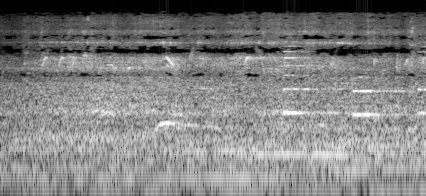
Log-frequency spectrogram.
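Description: Street traffic noise swelling louder, with a vehicle's reversing beeper sounding a repeated short beep, about every two-thirds of a second, in the last second or so.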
